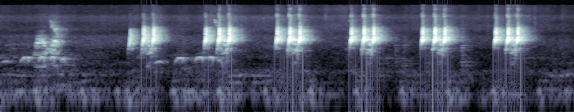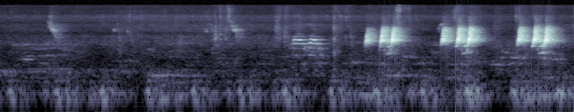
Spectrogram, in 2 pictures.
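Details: Common quail recorded in Tajikistan calling in bursts: a soft opening note, then seven loud, clipped triple-note phrases about one second apart, a pause, and three more, with a faint low hum underneath.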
